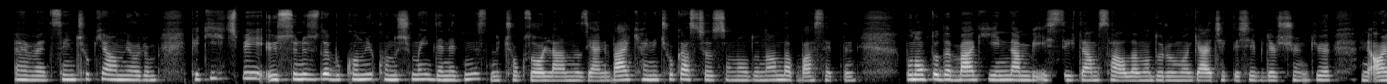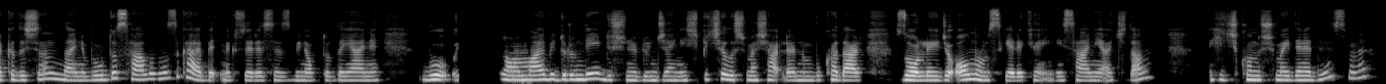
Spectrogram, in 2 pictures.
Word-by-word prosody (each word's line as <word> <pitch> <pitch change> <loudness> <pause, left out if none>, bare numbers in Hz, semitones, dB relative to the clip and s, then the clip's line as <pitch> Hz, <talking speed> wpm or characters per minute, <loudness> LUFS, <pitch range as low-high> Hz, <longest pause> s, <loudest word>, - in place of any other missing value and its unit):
Evet, 205 -2 0
seni 220 +1 +2
çok 240 +2 -8
iyi 235 - +3
anlıyorum. 210 -2 +2 0.3
Peki, 235 +4 -3
hiçbir 275 0 -3
üstünüzle 235 +1 +4
bu 220 0 -2
konuyu 230 0 +3
konuşmayı 225 +1 +1
denediniz 220 +5 -1
mi? 190 +1 -5
Çok 200 +1 -7
zorlandığınızı 185 0 +1
yani. 180 +1 -3
Belki, 210 +1 +3
hani, 215 -1 +2
çok 230 +2 -5
az 225 -1 +2
çalışan 200 -1 -4
olduğundan 195 +1 -1
da 195 -2 -2
bahsettin. 185 0 -5 0.5
Bu 225 - +5
noktada 225 -2 +4
belki 210 +1 +4
yeniden 205 -1 +3
bir 195 - -3
istihdam 200 -1 -2
sağlama 185 -1 0
durumu 185 -1 -2
gerçekleşebilir 185 0 -2
çünkü, 200 +1 -3 0.3
hani, 185 - -2
arkadaşının 210 +6 +1
da... - - +2
Hani, 185 0 -2
burada 215 +7 +1
sağlığınızı 255 +5 0
kaybetmek 190 - -1
üzeresiniz 190 0 -4
bir 190 - -3
noktada 185 +1 -5
yani. 190 0 -2 0.4
Bu 215 0 +4
hiç - - -8 0.4
normal 210 +1 +4
bir 230 -3 +2
durum 225 0 +4
değil 255 -2 +4
düşünülünce, 195 -2 -3
hani, 190 -1 -3
hiçbir 200 +3 -7
çalışma 215 -3 0
şartlarının 195 -2 -2
bu 195 - -8
kadar 195 -3 +2 0.3
zorlayıcı 195 -2 +5
olmaması 210 -3 +3
gerekiyor 180 +1 0
insani 185 -1 -3
açıdan. 245 - -5 0.5
Hiç 215 +2 -5
konuşmayı 205 -1 0
denediniz 235 - -2
mi? 320 +7 -7
205 Hz, 145 wpm, -20 LUFS, 190-225 Hz, 0.5 s, Bu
